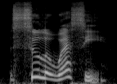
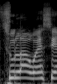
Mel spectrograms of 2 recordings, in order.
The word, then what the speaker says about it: Sulawesi: uh we went to this place called uh Suluesi I think they they didn't even pronounce it as Sulawai.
